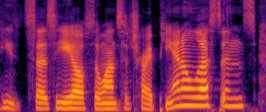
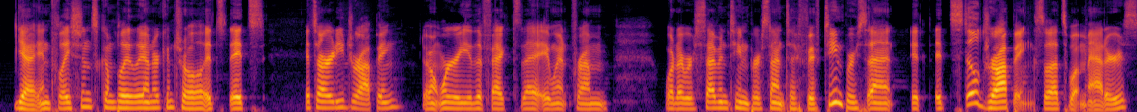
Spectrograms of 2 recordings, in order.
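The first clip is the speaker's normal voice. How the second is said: ordinary talk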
